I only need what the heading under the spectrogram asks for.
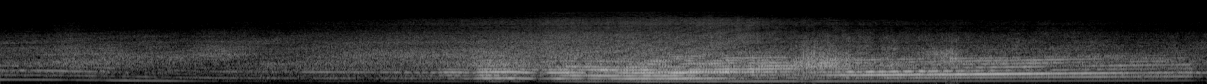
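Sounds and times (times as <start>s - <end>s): car engine accelerating: 3.6s - 12.0s.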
